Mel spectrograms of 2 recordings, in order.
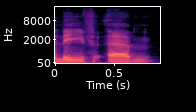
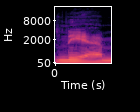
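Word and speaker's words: Niamh: So Commander Neve, whose name I said as Niam about 500 times, because that's how it's spelt.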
